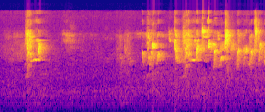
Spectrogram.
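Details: A European goldfinch gives a brief chirp, pauses, then launches into an extended stream of high, jangling twitters and trills lasting to the end.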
